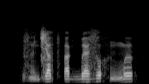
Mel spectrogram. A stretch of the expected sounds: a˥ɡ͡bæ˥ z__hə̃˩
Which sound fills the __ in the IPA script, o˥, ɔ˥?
o˥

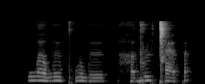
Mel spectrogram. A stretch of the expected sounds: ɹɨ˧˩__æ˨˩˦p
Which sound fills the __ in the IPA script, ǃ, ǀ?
ǀ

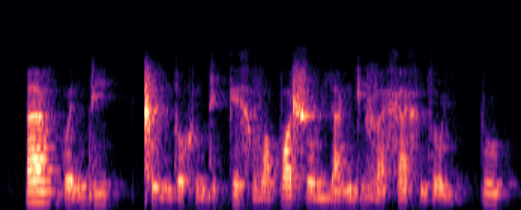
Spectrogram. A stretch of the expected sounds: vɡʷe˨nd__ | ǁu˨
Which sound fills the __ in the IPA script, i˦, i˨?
i˦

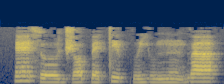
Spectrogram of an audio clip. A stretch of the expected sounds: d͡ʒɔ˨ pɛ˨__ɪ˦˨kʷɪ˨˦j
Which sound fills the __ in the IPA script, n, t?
t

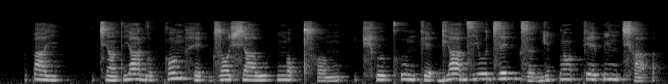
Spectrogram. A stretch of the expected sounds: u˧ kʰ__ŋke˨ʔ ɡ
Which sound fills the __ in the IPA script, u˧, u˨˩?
u˧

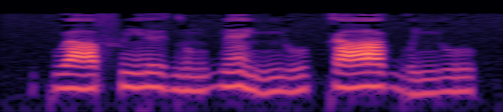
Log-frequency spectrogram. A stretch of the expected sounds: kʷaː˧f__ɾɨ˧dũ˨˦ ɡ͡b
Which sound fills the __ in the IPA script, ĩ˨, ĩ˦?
ĩ˦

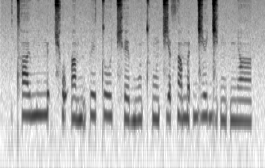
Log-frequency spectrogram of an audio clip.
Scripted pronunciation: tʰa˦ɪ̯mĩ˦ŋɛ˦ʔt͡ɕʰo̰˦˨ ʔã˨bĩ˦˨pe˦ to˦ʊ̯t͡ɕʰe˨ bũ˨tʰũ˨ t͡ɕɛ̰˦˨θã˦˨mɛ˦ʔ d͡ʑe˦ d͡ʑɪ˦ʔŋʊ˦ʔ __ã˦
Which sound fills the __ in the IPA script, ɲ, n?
ɲ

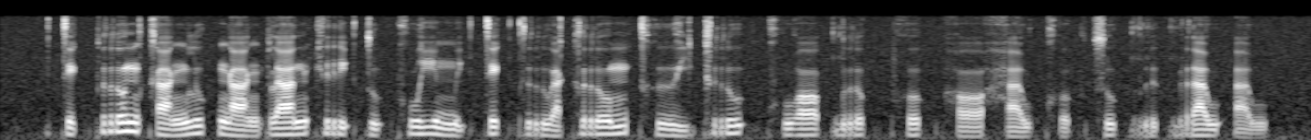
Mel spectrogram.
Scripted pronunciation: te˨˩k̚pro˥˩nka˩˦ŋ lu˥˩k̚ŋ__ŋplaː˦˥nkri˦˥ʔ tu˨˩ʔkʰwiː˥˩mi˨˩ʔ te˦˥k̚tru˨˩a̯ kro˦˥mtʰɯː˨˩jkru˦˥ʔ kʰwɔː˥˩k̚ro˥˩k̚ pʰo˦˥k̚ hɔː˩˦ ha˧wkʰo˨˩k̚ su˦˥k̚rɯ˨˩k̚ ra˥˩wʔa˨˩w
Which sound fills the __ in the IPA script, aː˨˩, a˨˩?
aː˨˩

